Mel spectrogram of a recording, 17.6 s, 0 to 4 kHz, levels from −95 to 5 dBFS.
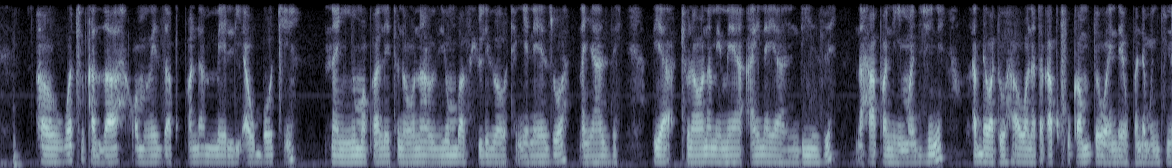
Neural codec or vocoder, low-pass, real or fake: none; 3.6 kHz; real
